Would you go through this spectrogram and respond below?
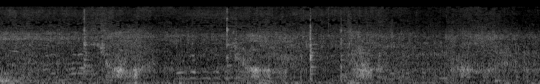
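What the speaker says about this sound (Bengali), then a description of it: "মাংসটা রান্না হচ্ছে, রান্না করছি।" Meat frying in a pan on a home cooking stove crackles with a constant sizzle, while a spoon scrapes and stirs it in repeated strokes every second or so.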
